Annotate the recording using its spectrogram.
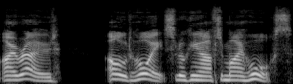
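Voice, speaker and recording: A raspy, put-on character voice sits fairly high in pitch. It moves at a fairly slow pace on a very clean recording with a silent background. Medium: read story. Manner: warm, easygoing.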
